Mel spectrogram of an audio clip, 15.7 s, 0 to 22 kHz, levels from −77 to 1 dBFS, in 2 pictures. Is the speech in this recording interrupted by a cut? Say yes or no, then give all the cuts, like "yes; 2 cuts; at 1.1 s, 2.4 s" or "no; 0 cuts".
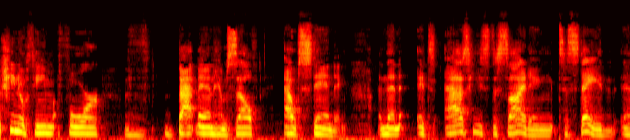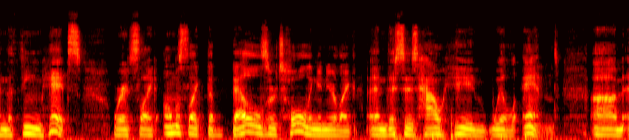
yes; 2 cuts; at 4.7 s, 12.3 s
